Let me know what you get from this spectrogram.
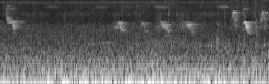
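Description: Birds chirping over a steady low background hum: a few short chirps in the middle, then a quicker run of higher, falling chirps near the end.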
